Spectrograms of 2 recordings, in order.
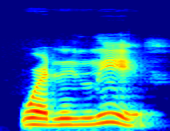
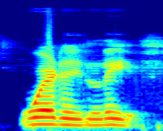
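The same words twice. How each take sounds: First: Interested question rising at LIVE; friendly rising intonation. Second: WHERE stressed, pitch falling to LIVE; falling intonation. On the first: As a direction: pitch swings up on LIVE. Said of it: "rising intonation". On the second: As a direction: neutral question that drops on LIVE. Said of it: "falling inton-, intonation". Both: Shown as a demonstration.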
